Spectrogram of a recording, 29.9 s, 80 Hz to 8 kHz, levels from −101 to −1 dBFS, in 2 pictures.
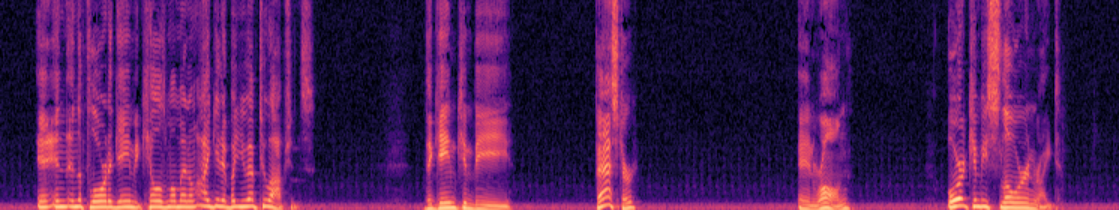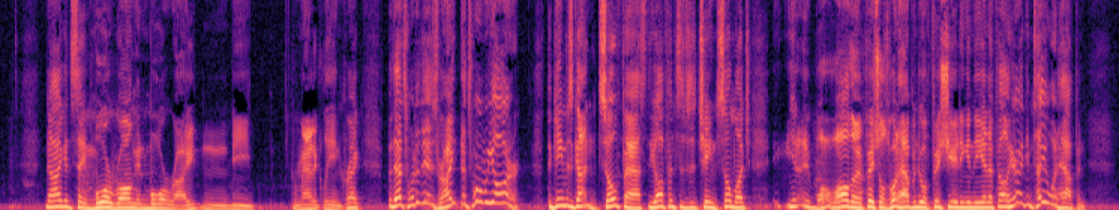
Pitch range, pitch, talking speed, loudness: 175-225 Hz, 200 Hz, 170 wpm, -17 LUFS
